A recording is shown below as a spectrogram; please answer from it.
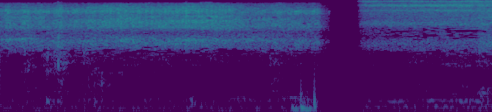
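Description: Near silence: a faint steady high hiss of background noise, with the sound dropping out completely for an instant near the end.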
